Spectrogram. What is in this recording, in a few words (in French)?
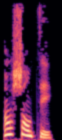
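"enchantée", French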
